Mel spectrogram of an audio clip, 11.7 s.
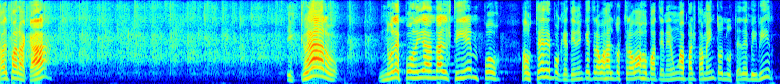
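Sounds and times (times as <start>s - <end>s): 
speech: 0.0s - 0.8s, 4.3s - 5.1s, 5.7s - 11.6s
audience applause: 0.0s - 5.8s.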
